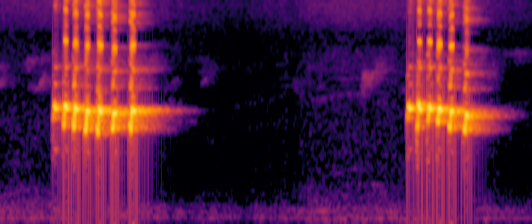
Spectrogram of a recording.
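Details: Yellow-vented bulbul (trucukan) repeats the same rippling phrase of about six fast liquid notes twice, roughly three and a half seconds apart, in near silence.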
